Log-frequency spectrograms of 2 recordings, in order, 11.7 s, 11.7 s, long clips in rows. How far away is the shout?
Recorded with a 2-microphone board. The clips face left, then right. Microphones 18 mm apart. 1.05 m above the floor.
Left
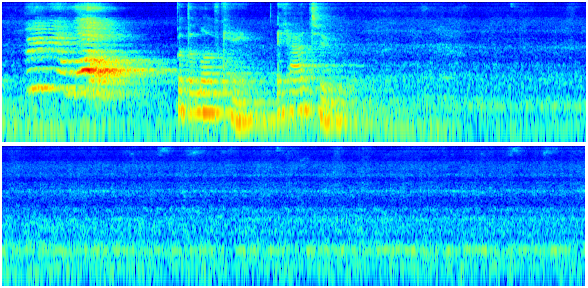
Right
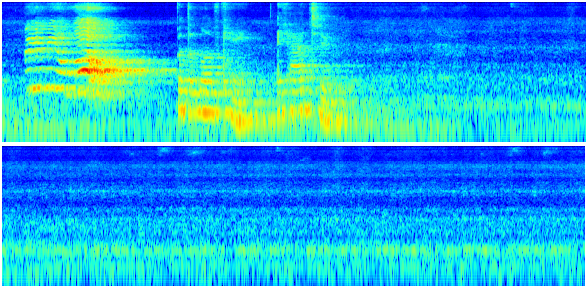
About 2.5 m.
